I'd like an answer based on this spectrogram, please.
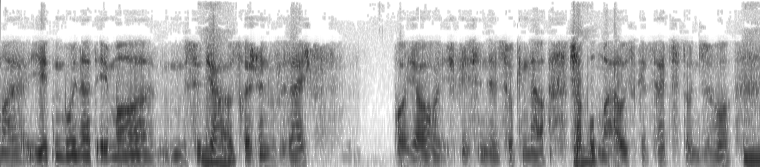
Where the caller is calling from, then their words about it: Saxony, Germany; gerade hier bei uns in Sachsen, wenn Veranstaltungen sind und so, da geht man ja schon hin, wenn es Weindorf ist in der Stadt und so.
